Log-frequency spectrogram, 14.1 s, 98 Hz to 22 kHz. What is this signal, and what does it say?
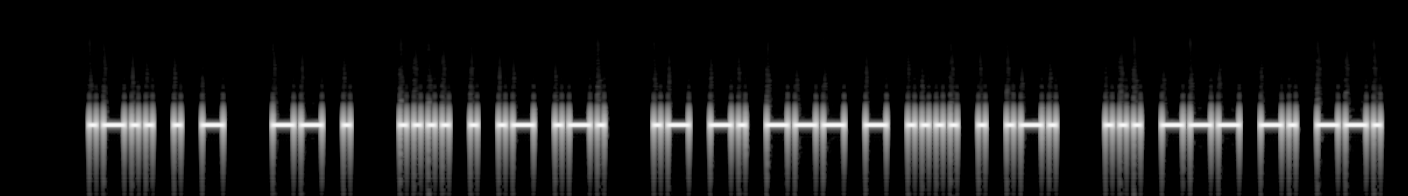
Morse code, heard as a keyed tone, about 17 wpm, 700 Hz. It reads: LET ME HEAR ANOTHER SONG
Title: Sentences from Top 1000 Words - Review Part 2 - 17wpm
